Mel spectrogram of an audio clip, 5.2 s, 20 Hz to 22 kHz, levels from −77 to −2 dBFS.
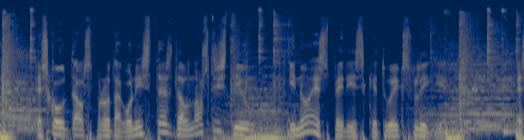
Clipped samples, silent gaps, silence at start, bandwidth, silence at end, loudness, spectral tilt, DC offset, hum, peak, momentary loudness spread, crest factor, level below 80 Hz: under 0.1%; none; 0 s; 17 kHz; 0 s; -35 LUFS; -4.5 dB/octave; under 0.1%; none; -16 dBFS; 4 LU; 18 dB; -42 dBFS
